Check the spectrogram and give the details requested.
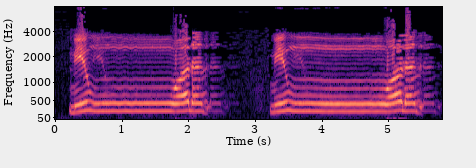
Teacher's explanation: واو میں نون ساکن کا ادغام جو غنہ کے ہمراہ ہے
